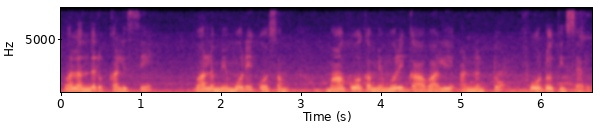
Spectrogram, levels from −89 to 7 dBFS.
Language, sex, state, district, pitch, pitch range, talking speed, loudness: Telugu, female, Andhra Pradesh, Annamaya, 220 Hz, 210-230 Hz, 110 wpm, -14 LUFS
